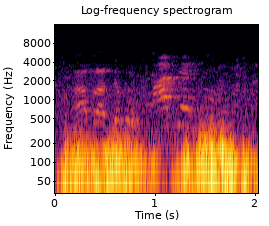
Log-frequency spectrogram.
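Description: High-pitched voices, like children's, talking and calling, over a steady low rumble.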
